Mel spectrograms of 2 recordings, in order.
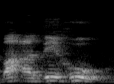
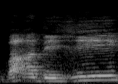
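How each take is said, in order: First: The final syllable ends with an 'oo' vowel. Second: The final syllable ends with an 'ee' vowel. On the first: The speaker calls it wrong. "instead of" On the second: The speaker calls it right. "is easy to pronounce"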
